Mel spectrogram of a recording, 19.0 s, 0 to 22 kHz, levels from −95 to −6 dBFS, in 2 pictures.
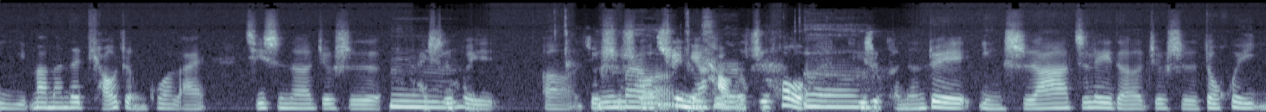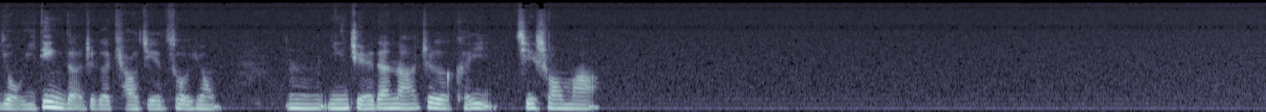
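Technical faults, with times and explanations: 3.09 to 6.75 s, speech suppressed in double talk: the speech dips and breaks up in pieces at 3.09–3.5, 4.39–4.46, 4.76–5.21, 5.37–5.76 and 6.34–6.75 s, by roughly 5 to 20 dB, worst in the last. Likely the echo canceller confused overlapping near-end talk with echo and attenuated both.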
